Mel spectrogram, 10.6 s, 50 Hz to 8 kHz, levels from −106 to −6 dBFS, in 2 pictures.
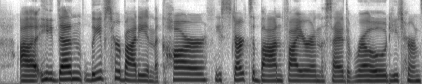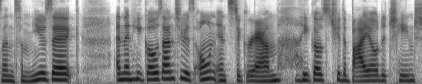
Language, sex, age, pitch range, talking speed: English, female, 20-39, 175-210 Hz, 225 wpm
